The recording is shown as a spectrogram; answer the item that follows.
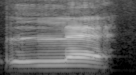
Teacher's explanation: तो ले जब आप बोलते हो ना तो आपकी जीभ जो है वो दांतों से चिपक जाती है, ले। तो जीभ दांतों से चिपकी तो अंदर से जो वायु आ रही है वो रुक गई, क्योंकि जीभ दांतों से चिपक ली तो उसने मार्ग रोक लिया वायु का। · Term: पार्श्विक व्यंजन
